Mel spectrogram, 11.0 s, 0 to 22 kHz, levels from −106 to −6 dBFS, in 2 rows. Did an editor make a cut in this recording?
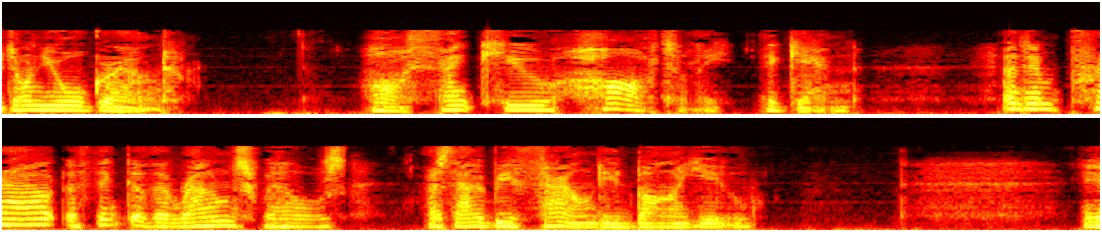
no; 0 cuts

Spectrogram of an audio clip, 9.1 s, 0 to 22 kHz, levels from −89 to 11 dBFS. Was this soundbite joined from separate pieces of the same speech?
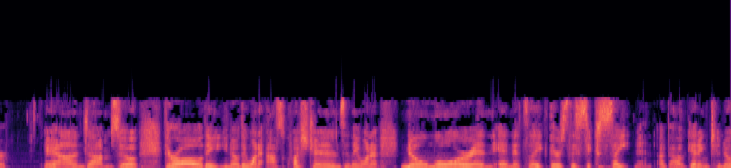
no; 0 cuts

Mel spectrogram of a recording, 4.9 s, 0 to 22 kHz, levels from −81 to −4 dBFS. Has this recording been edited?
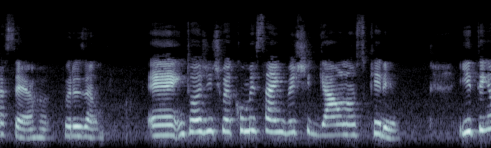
yes; 1 cut; at 1.4 s

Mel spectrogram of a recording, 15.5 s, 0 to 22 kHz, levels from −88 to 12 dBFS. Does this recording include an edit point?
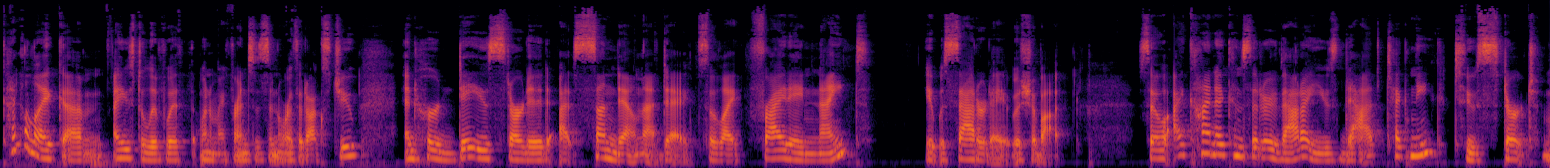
yes; 1 cut; at 9.2 s

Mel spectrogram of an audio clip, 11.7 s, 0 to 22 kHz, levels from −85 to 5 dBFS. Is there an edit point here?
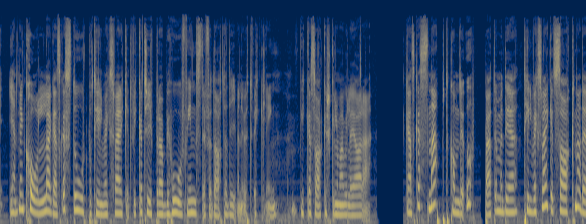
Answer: no; 0 cuts

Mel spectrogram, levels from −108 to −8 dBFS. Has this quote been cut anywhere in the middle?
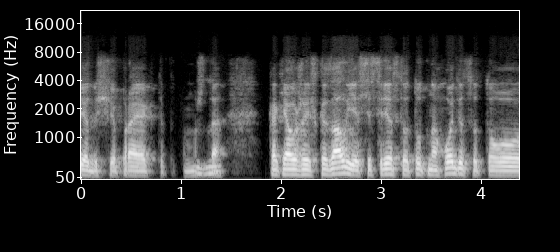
no; 0 cuts

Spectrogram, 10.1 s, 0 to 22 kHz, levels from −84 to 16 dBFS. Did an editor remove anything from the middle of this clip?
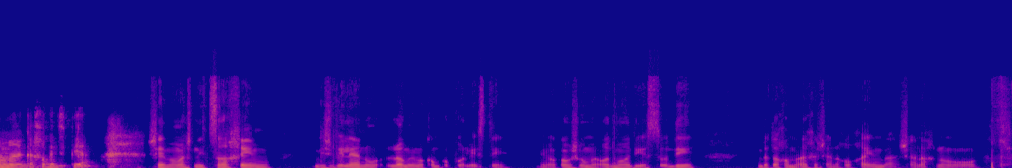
yes; 1 cut; at 1.5 s

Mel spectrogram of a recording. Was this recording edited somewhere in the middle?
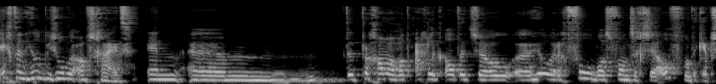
no; 0 cuts

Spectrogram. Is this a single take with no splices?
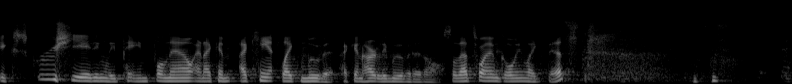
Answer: yes; 0 cuts

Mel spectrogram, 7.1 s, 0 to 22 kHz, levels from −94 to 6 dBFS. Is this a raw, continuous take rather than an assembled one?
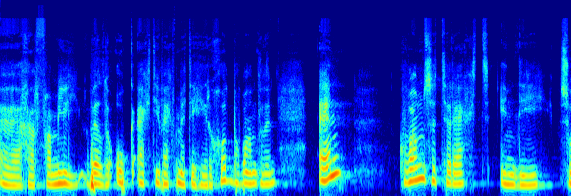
yes; 0 cuts

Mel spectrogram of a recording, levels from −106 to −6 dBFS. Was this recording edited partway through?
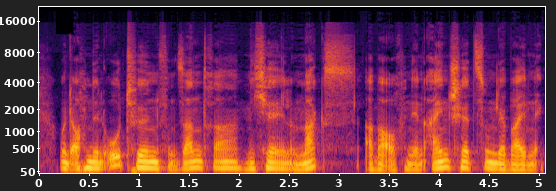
no; 0 cuts

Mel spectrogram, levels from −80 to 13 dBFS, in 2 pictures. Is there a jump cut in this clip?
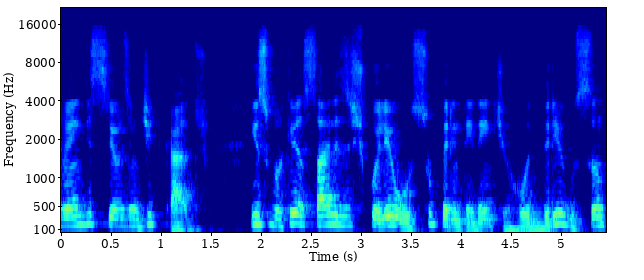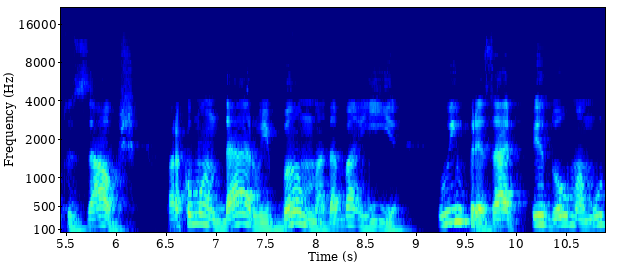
no; 0 cuts

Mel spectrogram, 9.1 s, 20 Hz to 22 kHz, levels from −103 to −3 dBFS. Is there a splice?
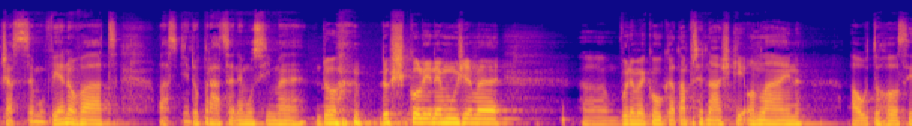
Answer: yes; 1 cut; at 3.0 s

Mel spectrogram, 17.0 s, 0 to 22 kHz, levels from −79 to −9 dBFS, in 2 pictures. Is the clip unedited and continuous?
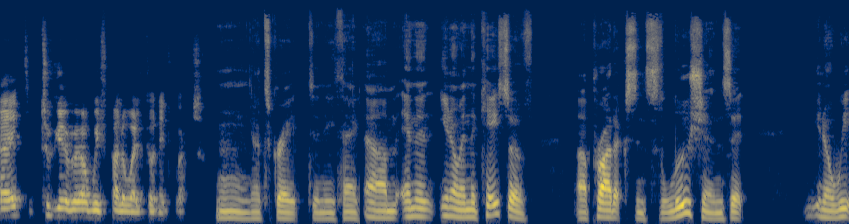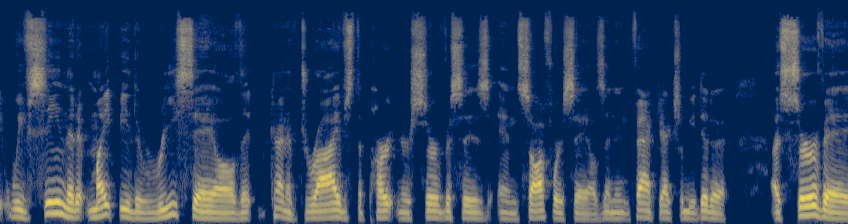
no; 2 cuts; at 3.6 s, 5.9 s

